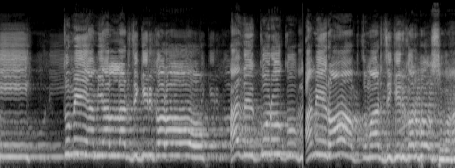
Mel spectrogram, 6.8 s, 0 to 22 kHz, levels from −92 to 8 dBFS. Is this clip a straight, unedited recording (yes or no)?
no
